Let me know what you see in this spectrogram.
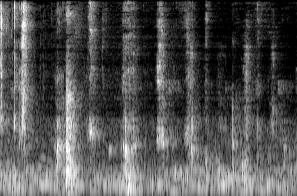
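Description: Close-miked chewing: a person bites into a piece of food from a bowl of malatang and chews it, with irregular mouth clicks and smacks.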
